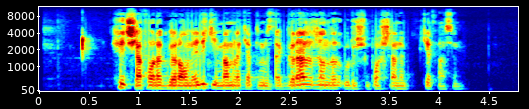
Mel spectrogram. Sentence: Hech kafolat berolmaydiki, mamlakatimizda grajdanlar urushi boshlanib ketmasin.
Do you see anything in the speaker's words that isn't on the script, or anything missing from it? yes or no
no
